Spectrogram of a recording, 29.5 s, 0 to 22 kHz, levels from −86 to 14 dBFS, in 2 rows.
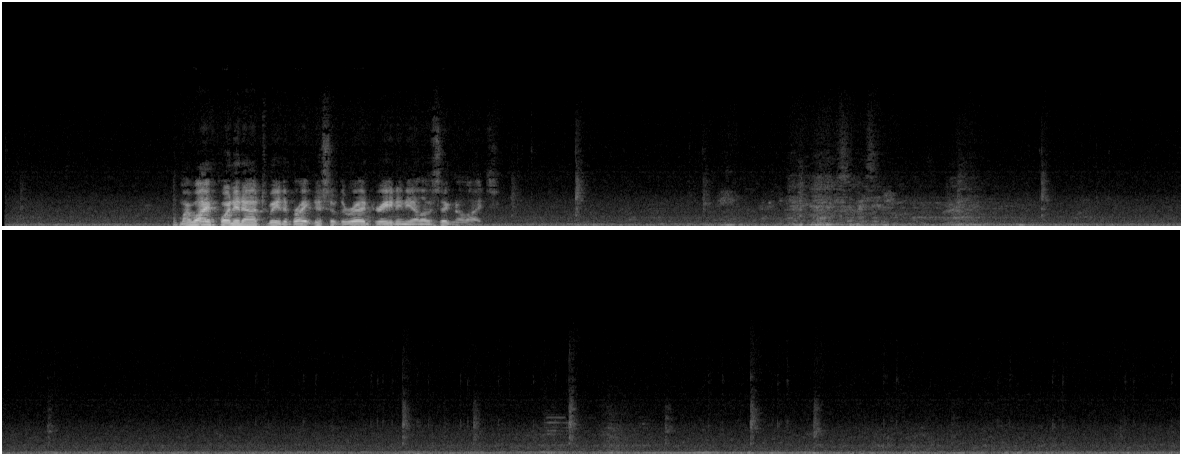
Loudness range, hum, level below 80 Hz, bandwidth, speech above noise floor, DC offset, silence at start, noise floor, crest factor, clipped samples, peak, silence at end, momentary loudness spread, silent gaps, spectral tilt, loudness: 28 LU; none; -52 dBFS; 10 kHz; 30 dB; under 0.1%; 2.15 s; -48 dBFS; 26 dB; under 0.1%; -2 dBFS; 0.65 s; 29 LU; none; -7.5 dB/octave; -19 LUFS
